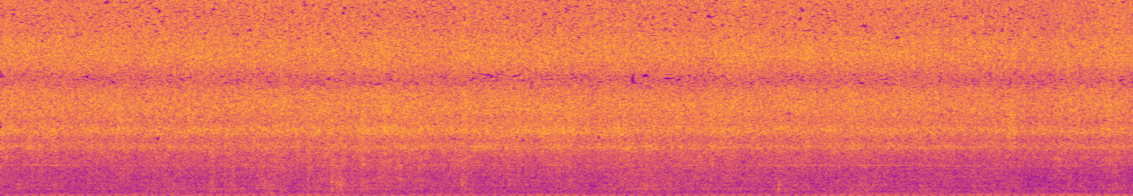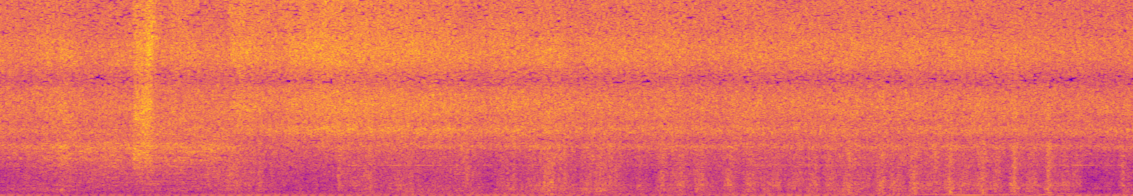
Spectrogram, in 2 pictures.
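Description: Steady rushing hiss of industrial air equipment with a constant low hum underneath, unbroken throughout, and a brief knock about thirteen seconds in.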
